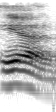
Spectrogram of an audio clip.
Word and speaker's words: heir: teenager when he died he was the last heir yes this word is to be pronounced as here not higher the last air means successor of a powerful family that had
